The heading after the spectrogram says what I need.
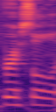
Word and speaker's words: Bristle: But bristle is like said like a bristle of a brush, not like somebody mispronouncing it.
